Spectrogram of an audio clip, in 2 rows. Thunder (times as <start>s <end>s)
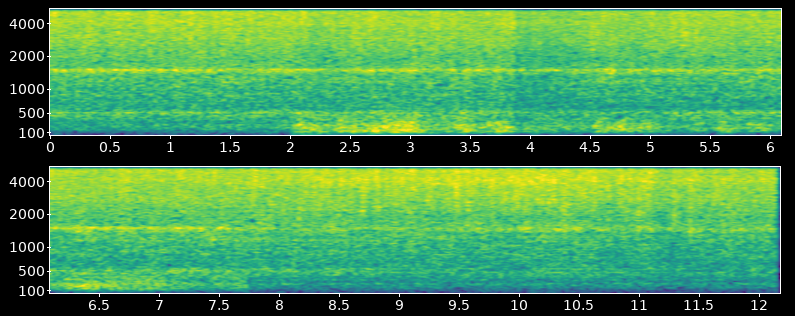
2.0s 7.8s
